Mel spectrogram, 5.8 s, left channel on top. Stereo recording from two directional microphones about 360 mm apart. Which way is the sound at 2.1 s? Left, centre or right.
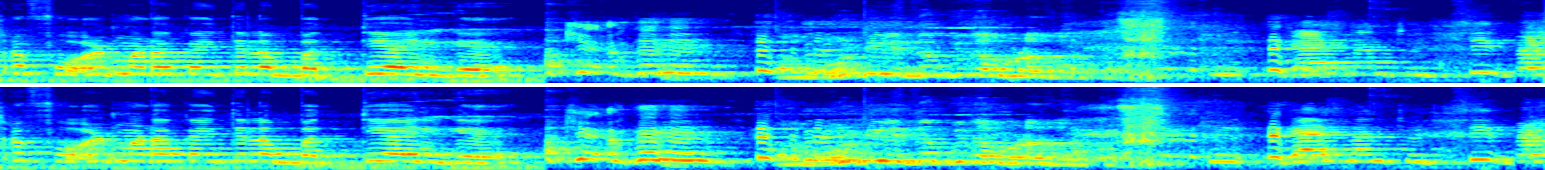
Centre.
